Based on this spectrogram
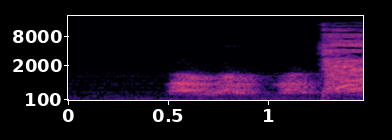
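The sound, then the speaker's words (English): A big female dog lets out two deep, drawn-out barks, and a sudden burst of hissy noise cuts in right after the second one. “That sounds like the big dog.”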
